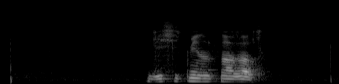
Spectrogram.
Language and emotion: Russian, neutral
